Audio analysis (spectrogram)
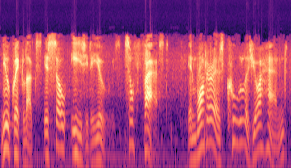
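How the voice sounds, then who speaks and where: A man's voice: medium pitch, big pitch swings, a little slow, husky. A man with an American accent announcing and reading scripted advertising in 1940s radio style. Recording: dull vintage radio recording.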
